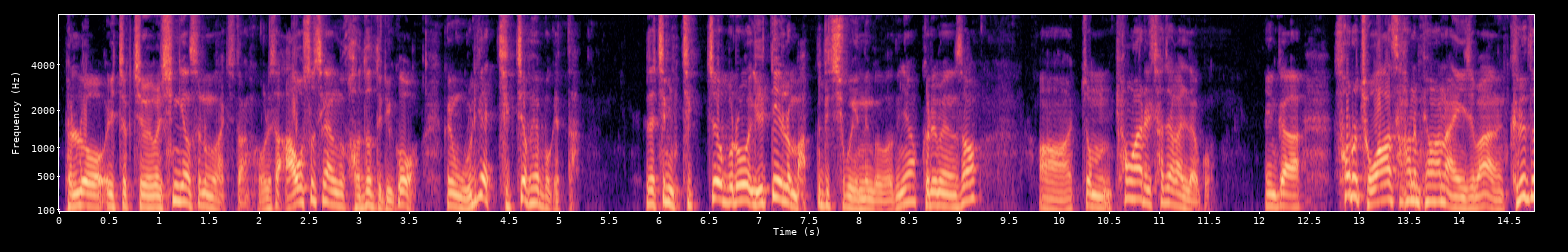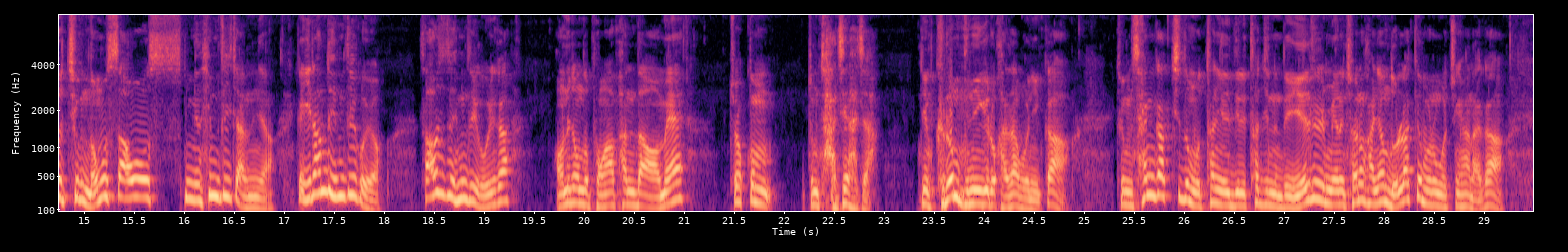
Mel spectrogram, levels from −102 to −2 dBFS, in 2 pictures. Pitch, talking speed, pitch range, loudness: 155 Hz, 405 characters per minute, 135-215 Hz, -18 LUFS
